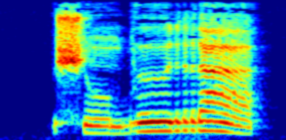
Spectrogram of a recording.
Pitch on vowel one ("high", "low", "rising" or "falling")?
low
